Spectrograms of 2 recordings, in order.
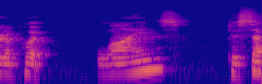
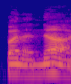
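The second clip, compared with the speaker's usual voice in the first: "banana" as buh-nuh-NAH, final syllable loud; stress on last syllable; 6 dB louder than usual. Shown as a demonstration. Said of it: "put the stress on the last syllable".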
